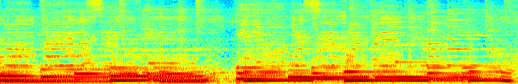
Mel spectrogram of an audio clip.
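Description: Guitar playing chords, each held for about a second before moving to the next, with a short break about two seconds in.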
